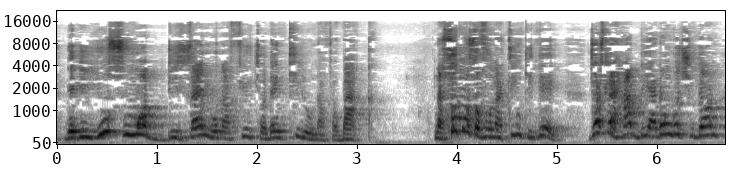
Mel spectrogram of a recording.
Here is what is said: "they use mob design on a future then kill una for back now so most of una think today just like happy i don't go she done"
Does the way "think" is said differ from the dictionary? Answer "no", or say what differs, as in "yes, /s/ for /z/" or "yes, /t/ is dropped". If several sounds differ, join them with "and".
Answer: yes, /t/ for /θ/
